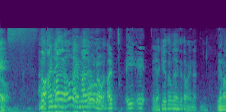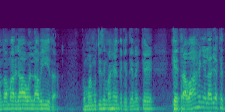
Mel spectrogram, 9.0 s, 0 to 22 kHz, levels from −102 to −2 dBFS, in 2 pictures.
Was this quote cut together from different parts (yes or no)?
yes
